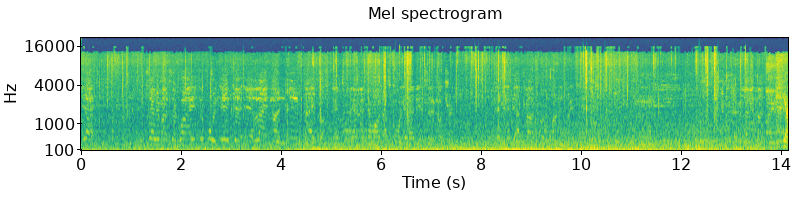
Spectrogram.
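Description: Road and engine noise of a moving car heard from inside the cabin: a steady low rumble that grows louder about halfway through, with faint voices under it.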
